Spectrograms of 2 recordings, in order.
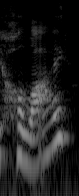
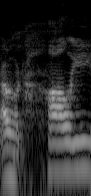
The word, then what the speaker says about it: Halai: By the way, it is kinda apparently Halai. Halai is how you spell it or pronounce it. Okay, because I was like Holly, holy, like I wasn't sure, but It is the Halai festival.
